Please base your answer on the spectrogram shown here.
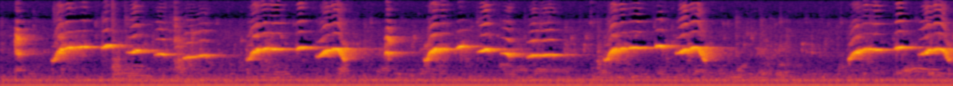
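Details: Singing his favourite song, The Sounds of Silence, a male pet cockatiel gives repeated whistled phrases of upswept and gently falling notes, separated by short silences, over a faint continuous hum.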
